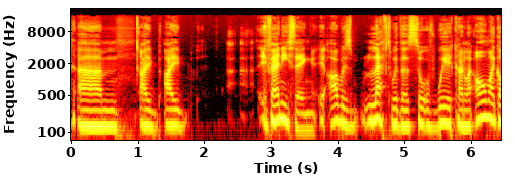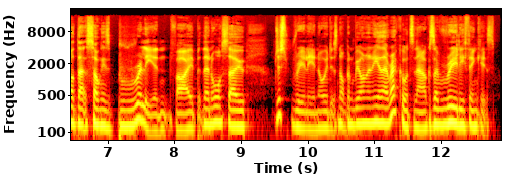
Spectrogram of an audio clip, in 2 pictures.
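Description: A man's voice: medium pitch, normal speed. A man co-hosting a music podcast, chatting casually with lots of ums and dry jokes. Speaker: podcast co-host. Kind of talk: casual chat about music.

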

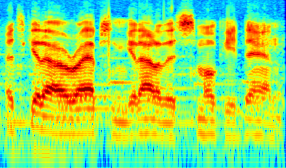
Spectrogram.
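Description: An actor playing a suave upper-class young American suitor, romantic and gently teasing, in 1940s radio drama style. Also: male voice, low-pitched, flat delivery, fast talker, lightly acted. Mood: charming. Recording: muffled vintage radio recording with music.

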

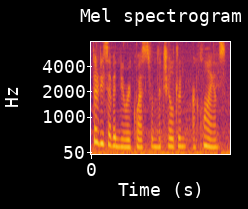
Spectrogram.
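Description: A woman's voice: medium pitch, normal speed, darkish tone, a little hiss or hum, lightly acted. An actress playing a dry, curt, overworked female office assistant in an audio drama.

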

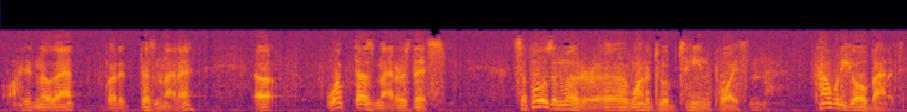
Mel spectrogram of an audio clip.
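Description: An actor playing a smooth, wisecracking amateur detective with an American accent in a 1940s-style radio drama, brisk and flirtatious. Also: male voice, low voice, sing-song. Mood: businesslike. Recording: muffled, noisy old radio recording.

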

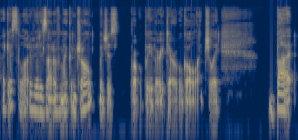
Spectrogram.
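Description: A woman's voice: low-pitched, creaky, slightly rough. A young woman from Zimbabwe and New Zealand hosting a solo podcast, rambling and thinking aloud with lots of fillers. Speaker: podcast host.

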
